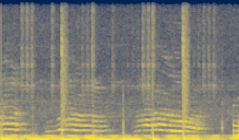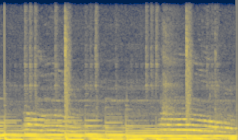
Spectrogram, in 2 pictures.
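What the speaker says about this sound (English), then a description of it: "the cat wants to give their commentary" A cat meows repeatedly near the microphone, its rising and falling calls coming in several bursts over a steady backdrop of video game music.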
